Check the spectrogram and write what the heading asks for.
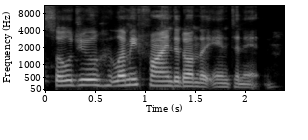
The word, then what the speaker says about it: soju: it's pronounced soju.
